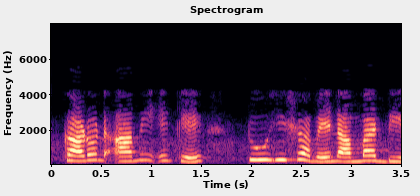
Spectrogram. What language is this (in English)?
Bangla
